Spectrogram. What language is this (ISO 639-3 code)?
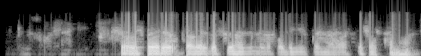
ben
